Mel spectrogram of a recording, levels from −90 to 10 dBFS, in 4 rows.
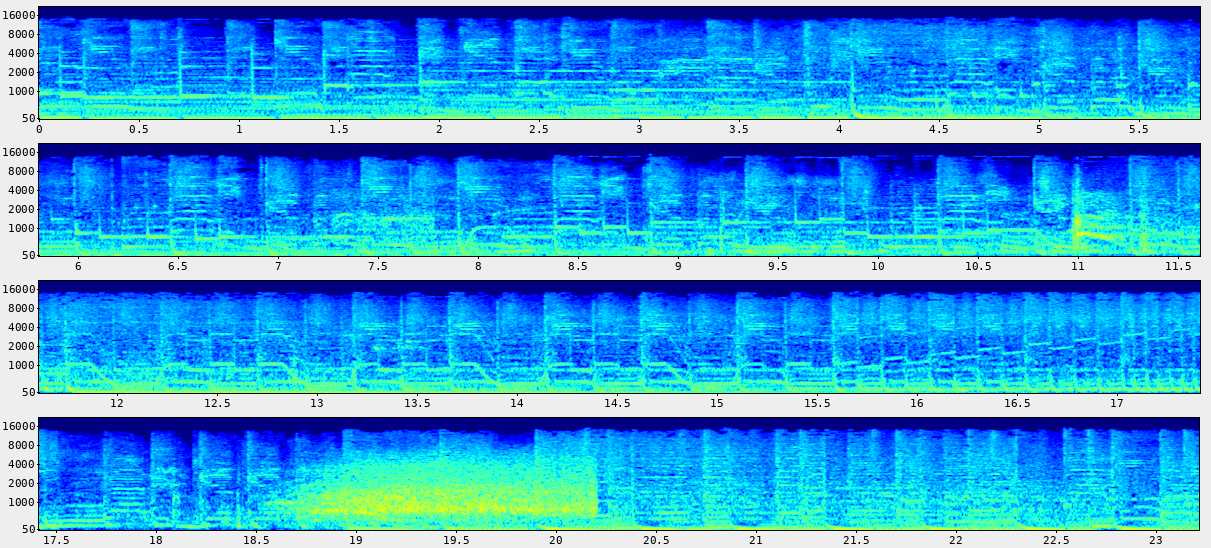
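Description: From start to finish the audio carries plainly audible damage that points to MPEG Layer II coding, likely MP2 compression at a low rate around 80 kbps. The sound is dull, with a gurgling, granular grain, because too few bits leave upper sub-bands switched off or flickering while the remaining bands are coarsely quantised. Unlike a simple low-pass filter, the top end comes and goes rather than being cleanly removed, and the roughness sits inside the remaining sound itself.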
